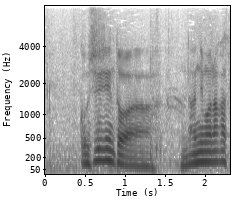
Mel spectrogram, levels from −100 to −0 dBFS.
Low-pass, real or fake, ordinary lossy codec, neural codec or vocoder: none; real; none; none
